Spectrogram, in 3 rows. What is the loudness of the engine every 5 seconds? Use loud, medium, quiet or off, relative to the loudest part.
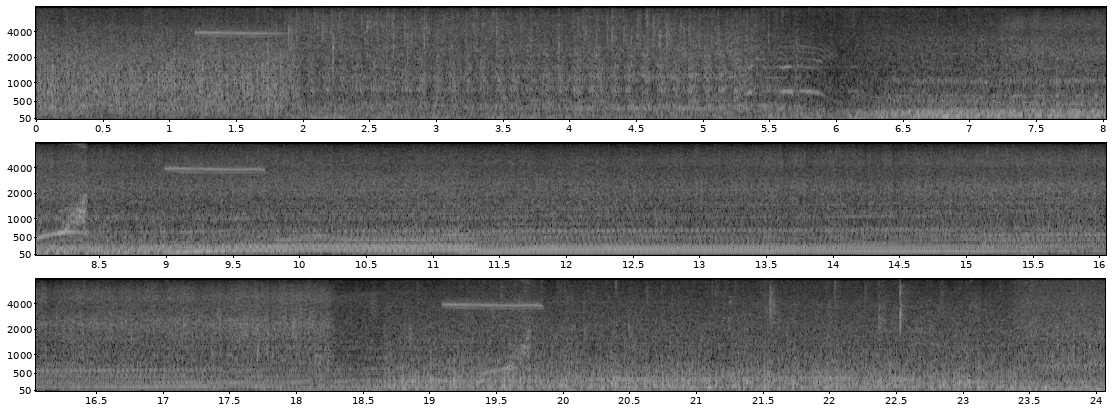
medium, loud, loud, medium, medium.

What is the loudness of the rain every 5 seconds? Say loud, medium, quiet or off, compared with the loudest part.
loud, medium, medium, loud, loud.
